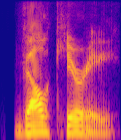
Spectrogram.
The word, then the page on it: Valkyrie: American English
